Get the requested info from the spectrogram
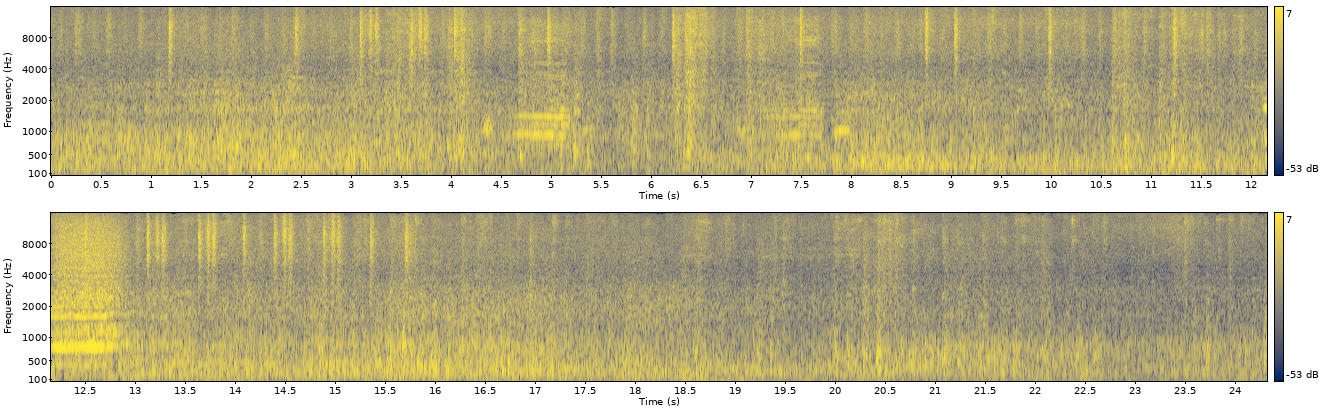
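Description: A passenger train running along the track, heard from an open carriage door: a steady rumble of wheels on rail with clicks over the rail joints and wind noise. Halfway through, a horn blows once for about a second, and two fainter short tones come earlier.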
